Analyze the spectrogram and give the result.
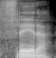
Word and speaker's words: Ferreira: Also das heißt eigentlich Ferreira, schreibt man es, aber man sagt Freira.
